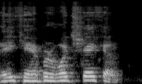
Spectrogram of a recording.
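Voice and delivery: acted-out shout. Retelling how a son-in-law called out on the speaker entering the kitchen, retelling a yell. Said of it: "and he yells out".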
